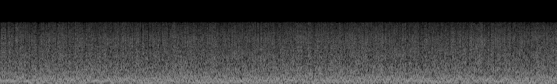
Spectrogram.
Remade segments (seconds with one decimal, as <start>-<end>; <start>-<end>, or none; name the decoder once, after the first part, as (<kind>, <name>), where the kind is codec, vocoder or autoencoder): none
